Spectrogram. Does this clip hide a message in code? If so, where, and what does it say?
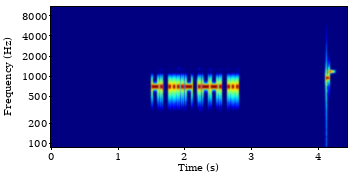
Yes: Morse code from 1.5 to 2.8 s, heard as a keyed tone, about 35 wpm, 700 Hz. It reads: N4PS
